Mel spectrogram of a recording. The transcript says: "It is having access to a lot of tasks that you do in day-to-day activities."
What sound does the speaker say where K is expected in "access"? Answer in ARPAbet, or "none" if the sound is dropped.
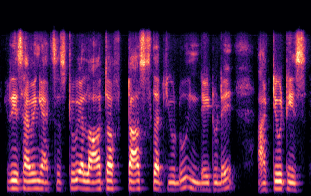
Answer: K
